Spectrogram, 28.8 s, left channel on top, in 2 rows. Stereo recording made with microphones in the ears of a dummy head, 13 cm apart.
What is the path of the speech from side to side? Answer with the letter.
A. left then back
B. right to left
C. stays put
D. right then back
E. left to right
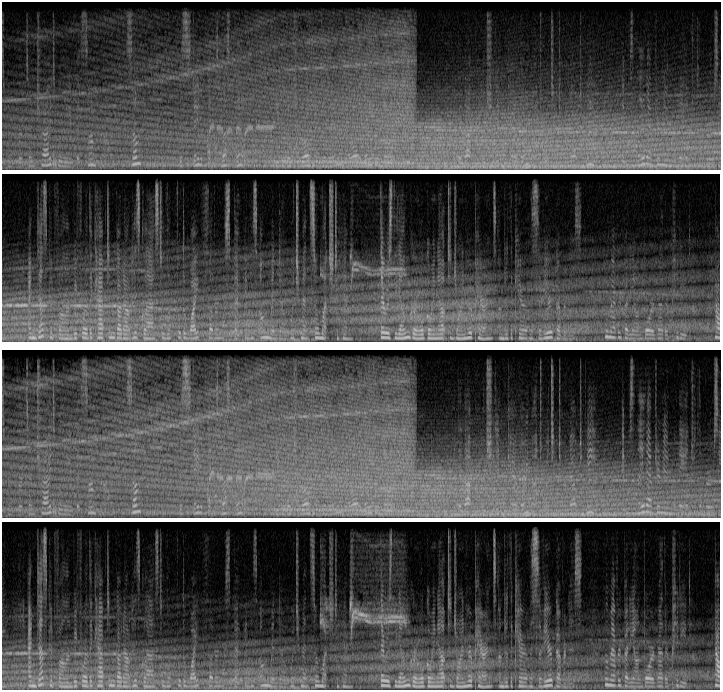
A.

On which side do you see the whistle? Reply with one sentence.
In this clip you hear the whistle on the right.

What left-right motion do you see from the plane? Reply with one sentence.
You can hear the plane travel towards the left.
